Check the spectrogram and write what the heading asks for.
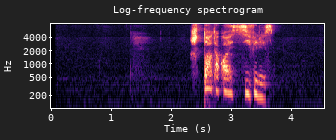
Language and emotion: Russian, neutral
